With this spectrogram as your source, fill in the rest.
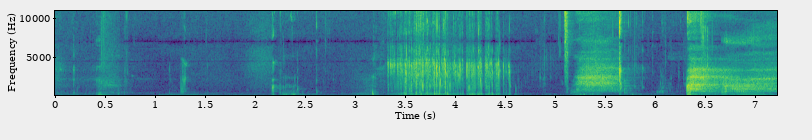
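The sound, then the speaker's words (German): Wet mouth noises of beer being gurgled and slurped in the mouth in front of a microphone: a long gurgling slurp followed by a couple of shorter bubbly slurps, loud and intimate, with quiet pauses between and no talking. “Das macht man ja bei Bier, ne? Ähm, im Mund so. Gurgeln und schlürfen, ja, ja.”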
